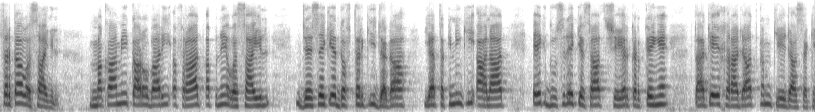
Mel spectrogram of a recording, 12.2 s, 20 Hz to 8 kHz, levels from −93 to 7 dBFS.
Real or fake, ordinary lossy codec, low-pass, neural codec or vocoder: fake; Opus, 32 kbps; 7.2 kHz; codec, 16 kHz, 8 kbps, FreqCodec, larger model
